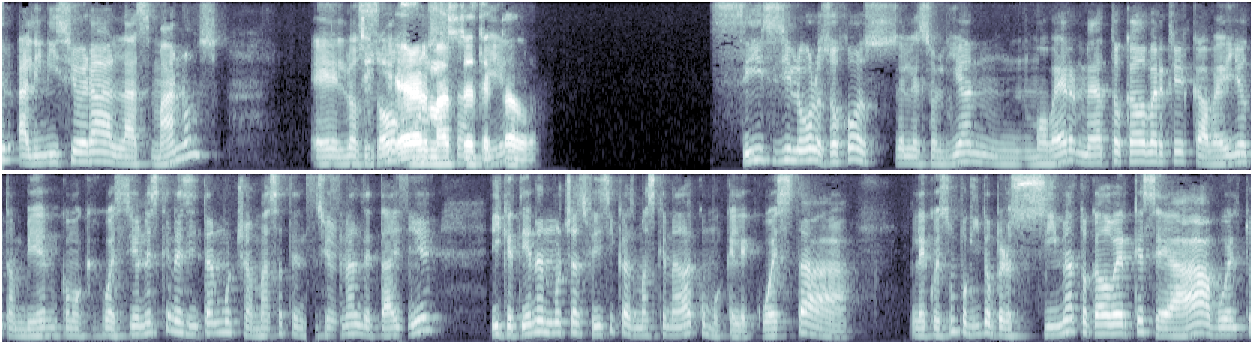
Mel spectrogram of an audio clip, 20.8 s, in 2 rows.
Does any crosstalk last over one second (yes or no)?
yes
